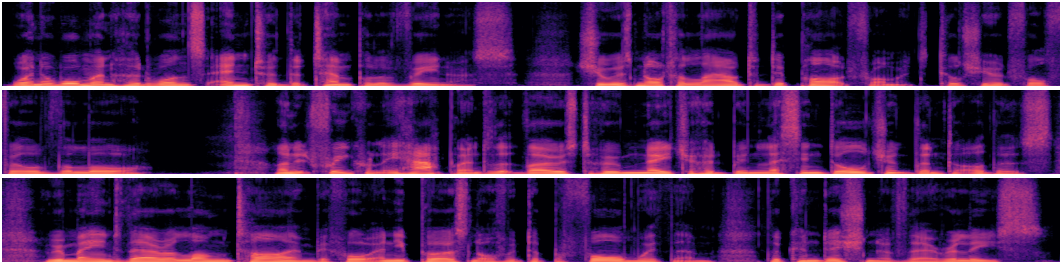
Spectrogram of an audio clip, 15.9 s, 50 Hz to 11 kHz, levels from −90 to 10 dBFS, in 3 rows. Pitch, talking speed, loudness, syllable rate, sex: 140 Hz, 220 wpm, -18 LUFS, 6.4 syllables/s, male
